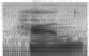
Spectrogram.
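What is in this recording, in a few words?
"han2", Mandarin Chinese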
